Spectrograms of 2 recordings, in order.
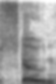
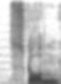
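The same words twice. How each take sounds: First: The vowel is long, rhyming with bone. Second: The vowel is short, rhyming with gone. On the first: "type type like O N E in the chat" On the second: "put O N in the chat"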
